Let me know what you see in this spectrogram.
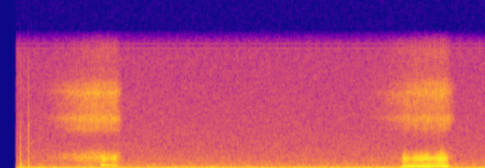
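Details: Pug who snores constantly, snoring in sleep and waking herself up: two snoring breaths several seconds apart, the second a louder rattling snort, over background hiss.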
